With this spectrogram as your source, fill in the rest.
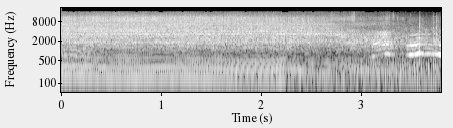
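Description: A chainsaw engine runs and then winds down to a stop.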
